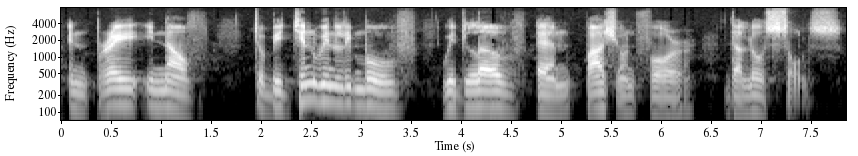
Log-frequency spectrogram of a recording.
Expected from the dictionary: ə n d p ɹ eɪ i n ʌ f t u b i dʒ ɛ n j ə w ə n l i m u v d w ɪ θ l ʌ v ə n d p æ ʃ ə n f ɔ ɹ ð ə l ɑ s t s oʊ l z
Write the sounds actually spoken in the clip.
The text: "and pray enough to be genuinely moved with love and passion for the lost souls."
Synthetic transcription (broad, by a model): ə n p ɹ eɪ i n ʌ f t u b i dʒ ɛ n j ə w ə n l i m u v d w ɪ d l ʌ v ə n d p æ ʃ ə n f ɔ ɹ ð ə l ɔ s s oʊ l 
